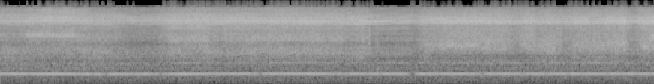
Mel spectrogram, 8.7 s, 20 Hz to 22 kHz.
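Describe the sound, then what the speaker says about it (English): A heat gun running at about 580 degrees to shrink yellow heat shrink tubing gives a steady, close blowing whoosh with a fixed motor whine, continuous and unbroken throughout with no talking. "The heat gun is up to about 580 degrees."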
